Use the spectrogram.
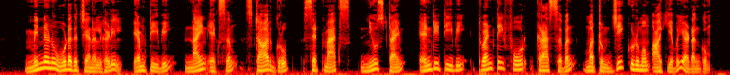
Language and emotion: Tamil, neutral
